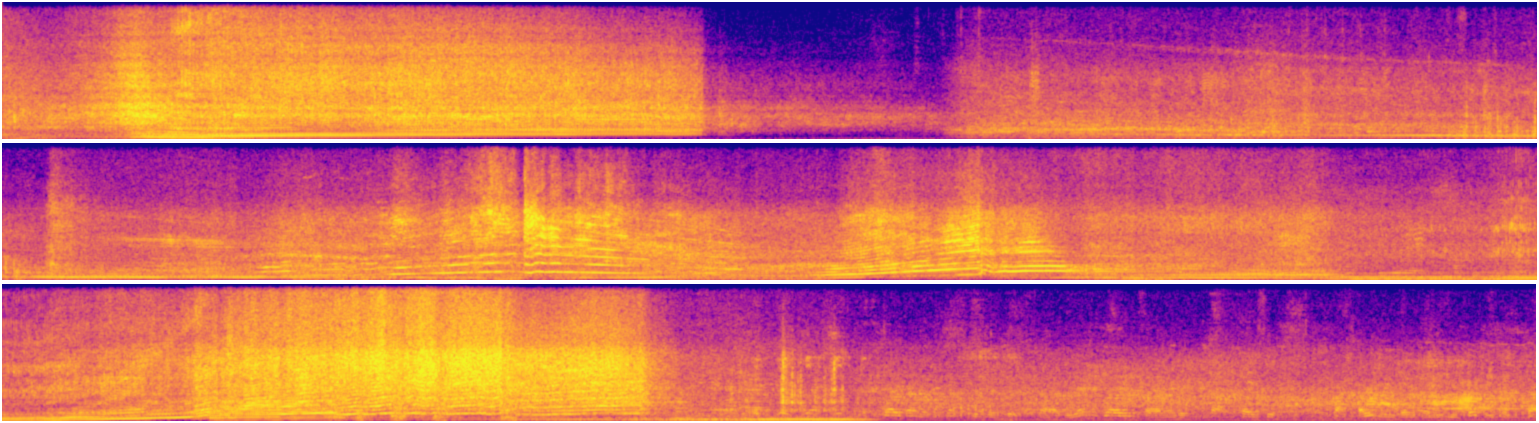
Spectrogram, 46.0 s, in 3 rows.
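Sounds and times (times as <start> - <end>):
sports car engines revving: 0.0 - 46.0.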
